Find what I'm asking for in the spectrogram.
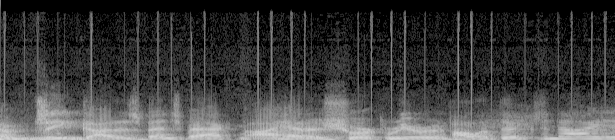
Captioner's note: laughing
